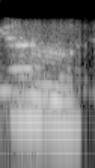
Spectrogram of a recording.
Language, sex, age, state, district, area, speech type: Bengali, female, 18-30, West Bengal, Cooch Behar, urban, conversation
